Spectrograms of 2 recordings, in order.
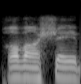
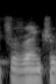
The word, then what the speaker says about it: Provencher: In the real pronunciation is Provencher, but you can say Provencher, no problem.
